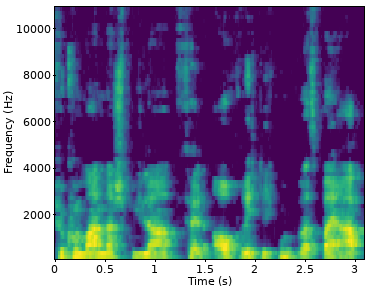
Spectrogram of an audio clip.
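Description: Speaking in a rather high register with fairly level intonation, a man is heard with audible room echo. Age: 30s. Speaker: podcast co-host, card game player. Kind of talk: casual chat.

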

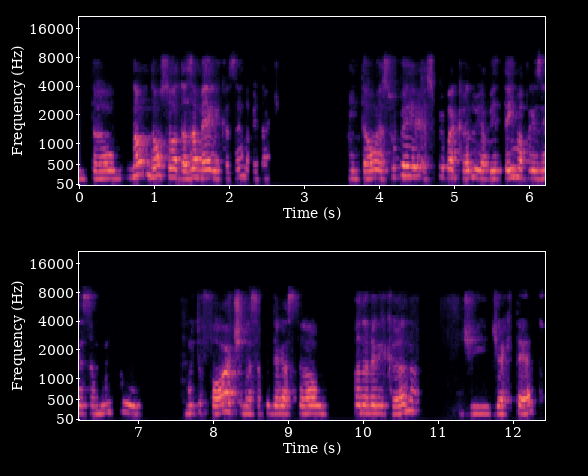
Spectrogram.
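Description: A man's fairly slow, monotone, flat delivery, high-pitched for a man. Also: dry, close sound with no echo. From Minas Gerais, Brazil (interior, Serra da Canastra). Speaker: architect and urban planner. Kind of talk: casual interview.

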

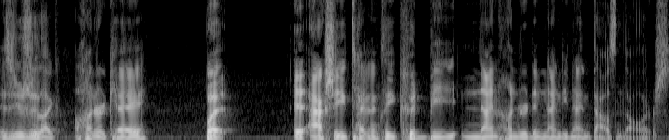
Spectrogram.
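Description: A man speaks at a moderate pace in a fairly low pitch, with an animated tone and ordinary pitch variation. The recording is very clean with a silent background and a dry, close sound with no echo. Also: big swings in loudness. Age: 20s. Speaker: podcast co-host. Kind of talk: casual chat.

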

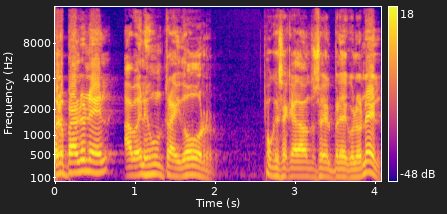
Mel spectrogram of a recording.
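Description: A man's fairly high voice, a normal speaking voice, with lively intonation. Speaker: podcast host. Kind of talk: political interview. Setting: studio.

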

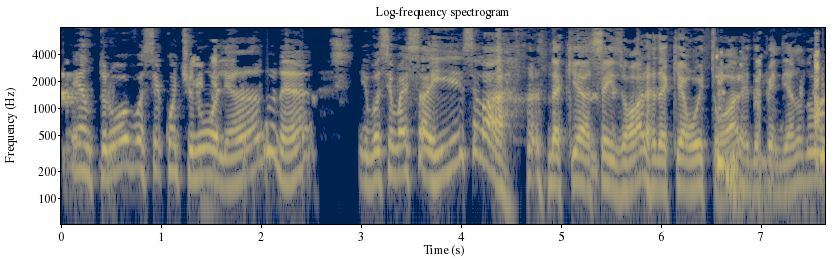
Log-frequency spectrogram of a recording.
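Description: Pitched high, a man's voice moves at a fairly slow pace. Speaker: podcast co-host, crypto student. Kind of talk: casual chat.

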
